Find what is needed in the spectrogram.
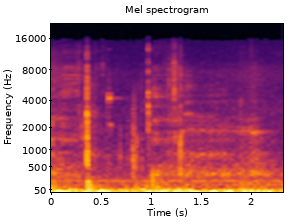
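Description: A few faint, short clicks from a Megger multifunction tester and its test leads being handled during an insulation resistance test on a mineral-insulated (MICC) cable.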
